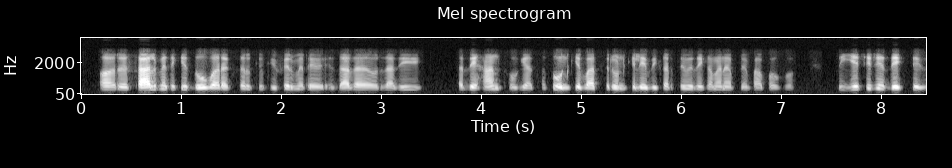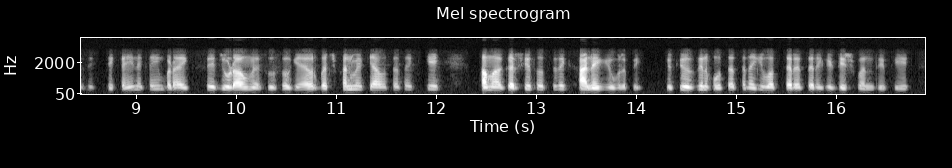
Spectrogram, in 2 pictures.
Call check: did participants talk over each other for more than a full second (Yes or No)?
No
